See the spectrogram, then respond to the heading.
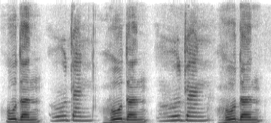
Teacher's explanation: ہودن۔ اب یہاں پہ ہا کی آواز کو حلق کے آخر والے حصے سے ادا کیا جائے گا جو سینہ کے قریب ہوتا ہے، یہاں سے ہا کی آواز ادا ہوگی۔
